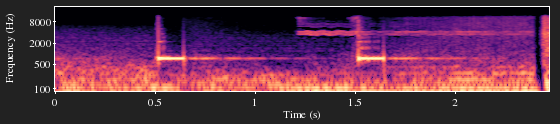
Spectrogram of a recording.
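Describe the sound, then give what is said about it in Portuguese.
A radio station's three-second time signal sounds as short, clean electronic pips spaced about a second apart, each a mid-pitched beep, joined by a higher steady tone, alone over a low background hum. “Atenção, emissoras associadas, para o toque de 3 segundos.”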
